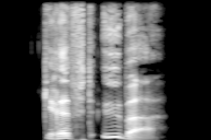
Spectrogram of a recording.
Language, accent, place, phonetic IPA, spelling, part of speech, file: German, Germany, Berlin, [ˌɡʁɪft ˈyːbɐ], grifft über, verb, De-grifft über.ogg
- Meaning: second-person plural preterite of übergreifen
